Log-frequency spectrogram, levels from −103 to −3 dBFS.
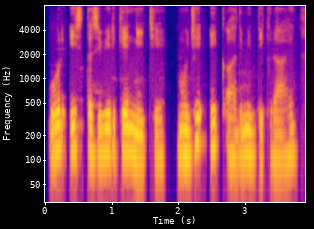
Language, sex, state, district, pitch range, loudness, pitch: Hindi, male, Uttar Pradesh, Saharanpur, 110-130 Hz, -18 LUFS, 120 Hz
